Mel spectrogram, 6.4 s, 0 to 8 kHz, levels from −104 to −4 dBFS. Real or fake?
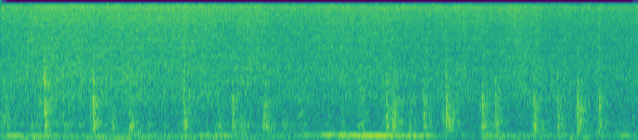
real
